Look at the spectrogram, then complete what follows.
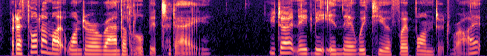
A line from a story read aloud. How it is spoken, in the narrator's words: John said hastily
